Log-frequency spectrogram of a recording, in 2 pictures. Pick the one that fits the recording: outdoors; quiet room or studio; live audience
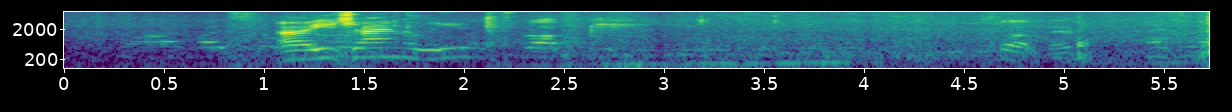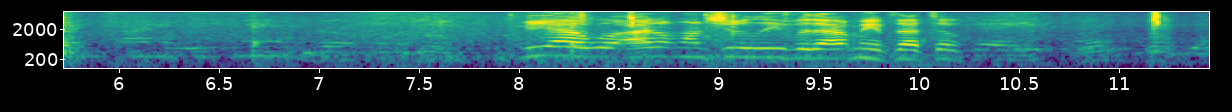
outdoors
